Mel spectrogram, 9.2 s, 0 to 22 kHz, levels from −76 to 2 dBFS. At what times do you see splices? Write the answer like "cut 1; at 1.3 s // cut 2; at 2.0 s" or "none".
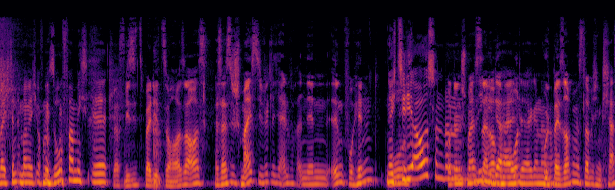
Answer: cut 1; at 1.9 s // cut 2; at 3.2 s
